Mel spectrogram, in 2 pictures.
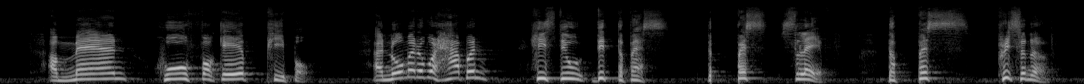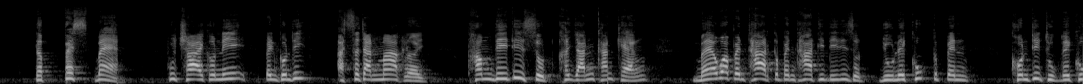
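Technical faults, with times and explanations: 2.21, 4.66, 7.11, 9.56, 12.01, 14.47, 16.92 and 19.37 s, audio missing between chunks: the speech likely passes through in 2.5 s chunks, losing roughly 50 ms at each changeover, so the sides butt together without silence and the speech skips forward at this steady interval.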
